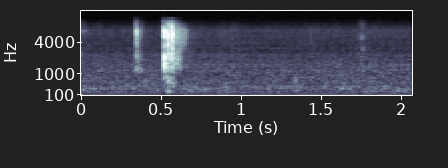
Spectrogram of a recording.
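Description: Two quick clicks about half a second in, the second louder: a hard plastic card holder being picked up and handled.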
